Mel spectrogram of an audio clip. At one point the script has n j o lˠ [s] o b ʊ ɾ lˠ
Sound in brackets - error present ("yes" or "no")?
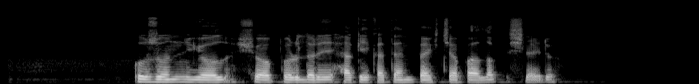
yes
